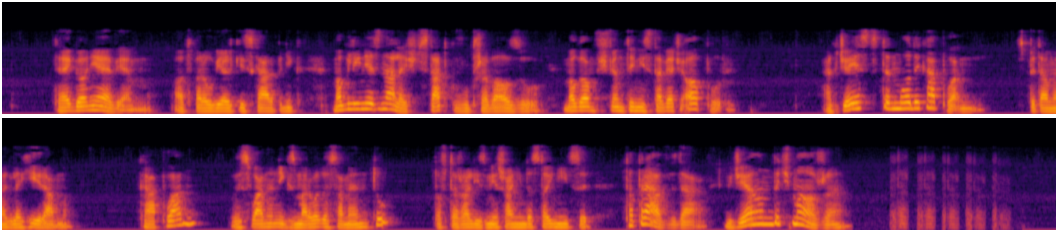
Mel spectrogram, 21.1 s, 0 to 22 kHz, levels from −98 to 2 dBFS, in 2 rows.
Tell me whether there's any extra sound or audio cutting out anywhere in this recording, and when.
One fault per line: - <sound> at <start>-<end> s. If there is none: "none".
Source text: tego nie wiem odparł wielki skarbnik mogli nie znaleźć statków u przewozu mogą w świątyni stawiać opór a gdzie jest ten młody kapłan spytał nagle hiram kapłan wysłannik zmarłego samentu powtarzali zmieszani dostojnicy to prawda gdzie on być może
- laugh at 19.4-20.6 s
